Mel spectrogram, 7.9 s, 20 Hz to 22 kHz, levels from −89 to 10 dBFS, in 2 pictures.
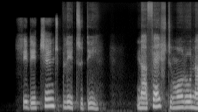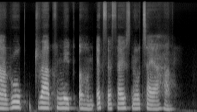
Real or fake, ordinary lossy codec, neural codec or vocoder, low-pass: fake; none; autoencoder, 48 kHz, 32 numbers a frame, DAC-VAE, trained on Japanese speech; none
